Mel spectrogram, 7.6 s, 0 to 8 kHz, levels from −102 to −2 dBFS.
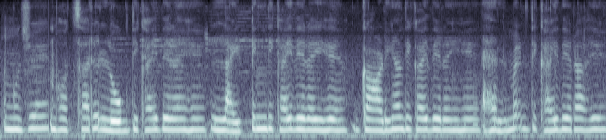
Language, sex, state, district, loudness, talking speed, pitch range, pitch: Hindi, female, Andhra Pradesh, Anantapur, -17 LUFS, 180 wpm, 225-245 Hz, 235 Hz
